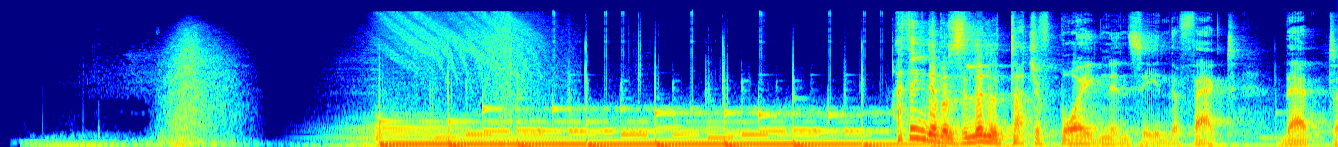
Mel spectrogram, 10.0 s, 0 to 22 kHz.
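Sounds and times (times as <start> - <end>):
whoosh: 0.6 - 2.1.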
